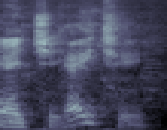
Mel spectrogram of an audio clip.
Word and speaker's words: Gaethje: Gaethje.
